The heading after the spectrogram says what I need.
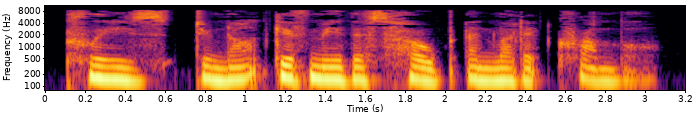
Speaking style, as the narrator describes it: he said hoarsely

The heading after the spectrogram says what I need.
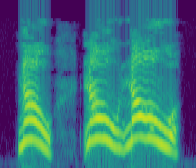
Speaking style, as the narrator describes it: I thought it sounded like Charlie's voice shouting

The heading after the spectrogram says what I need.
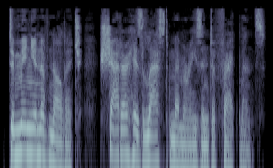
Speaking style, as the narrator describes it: she said

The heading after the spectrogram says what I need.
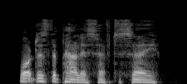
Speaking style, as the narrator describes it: the editor inquired wearily

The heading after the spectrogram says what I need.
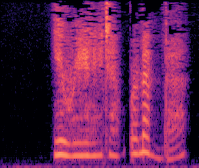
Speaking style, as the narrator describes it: I whisper seductively into his ear

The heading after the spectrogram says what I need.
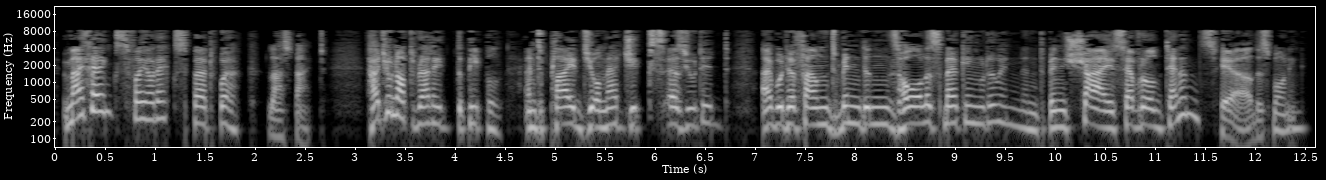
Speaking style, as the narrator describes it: the Lord of Bovall said around his pipe stem in his high, reedy voice

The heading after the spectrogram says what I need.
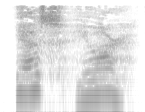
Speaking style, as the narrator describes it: she murmured on a yawn

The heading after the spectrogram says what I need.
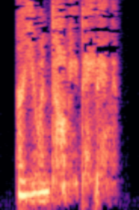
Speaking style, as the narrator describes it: I whispered to Allegra

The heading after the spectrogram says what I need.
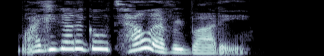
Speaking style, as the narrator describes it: He grumbled

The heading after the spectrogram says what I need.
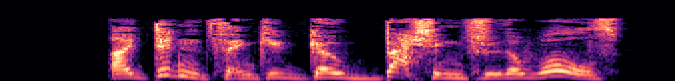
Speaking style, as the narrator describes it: Toron snapped

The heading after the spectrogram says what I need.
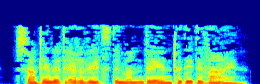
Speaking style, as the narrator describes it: Angelo murmured

